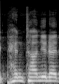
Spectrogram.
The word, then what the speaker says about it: 펜타닐: 펜타닐이라고 발음을 했습니다만 사실 미국에서는 F로 이 발음을 해주세요. 정식 명칭은 펜타닐입니다. 펜타닐. 저는 지금부터 이 F 발음으로 펜타닐로 이름을 부를 테니까 이해해 주시기 바랍니다.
